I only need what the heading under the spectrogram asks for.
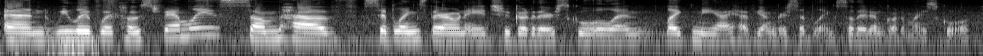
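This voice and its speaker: A woman's voice: medium pitch, fairly even intonation, moderate pace, vocal fry, few pauses, a little hiss or hum, low-quality recording. A sixteen-year-old girl from North Carolina chatting casually as an exchange student vlogger, easygoing and giggly with frequent fillers. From North Carolina, USA. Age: teens. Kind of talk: casual chat.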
